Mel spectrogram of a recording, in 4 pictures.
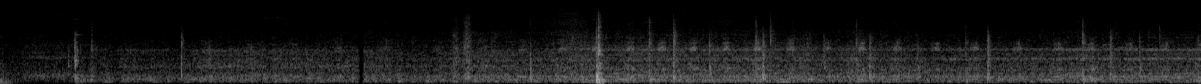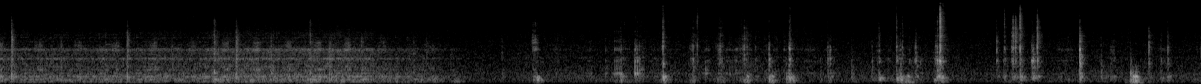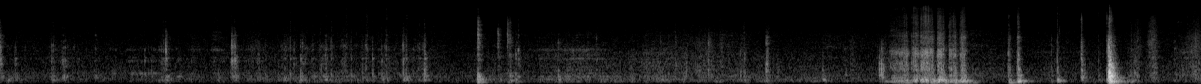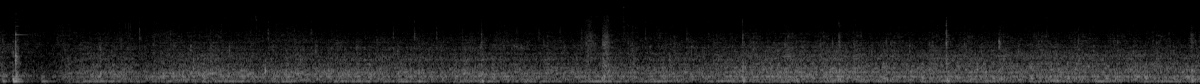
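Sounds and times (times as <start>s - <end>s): rustling: 1.8s - 16.4s.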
